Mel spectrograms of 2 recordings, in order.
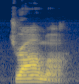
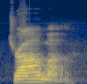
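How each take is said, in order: The two takes are said the same way.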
